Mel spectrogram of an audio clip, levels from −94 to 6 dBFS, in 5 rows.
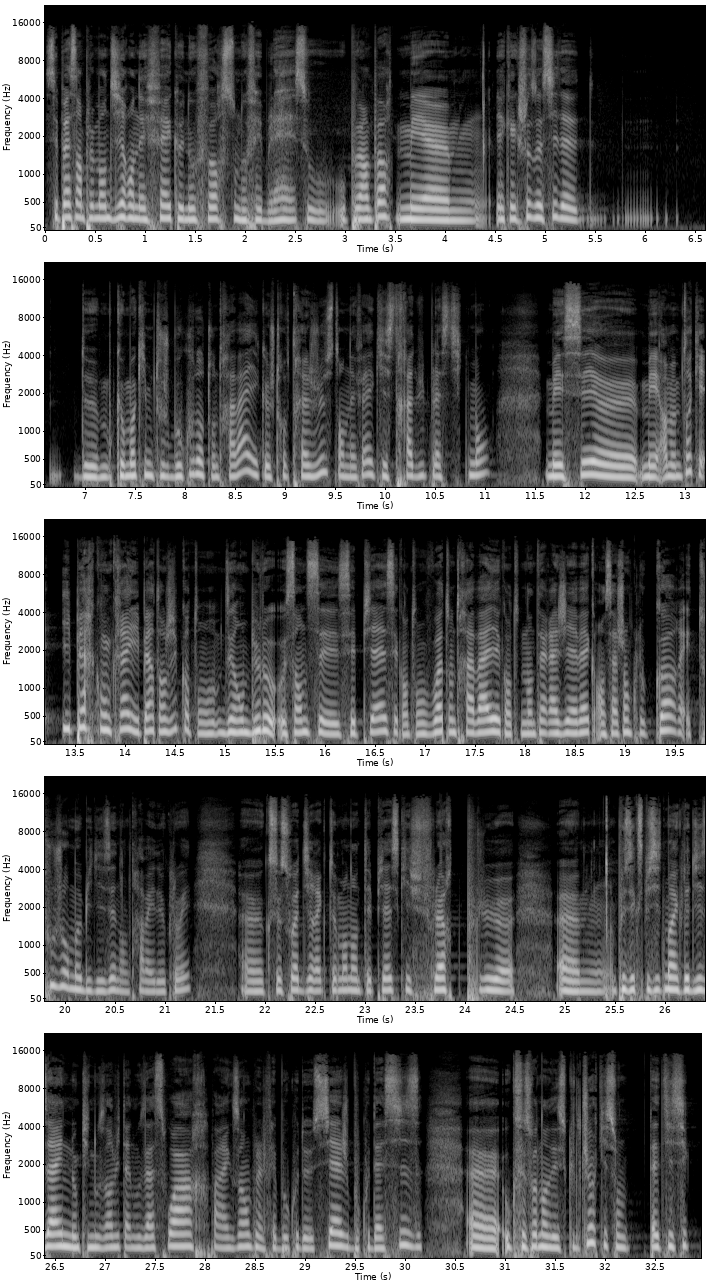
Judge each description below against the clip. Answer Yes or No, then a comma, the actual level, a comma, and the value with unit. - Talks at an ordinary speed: No, fast, 255 wpm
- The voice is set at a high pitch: Yes, high, 200 Hz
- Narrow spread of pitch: Yes, narrow, 2.2 semitones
